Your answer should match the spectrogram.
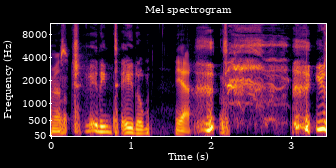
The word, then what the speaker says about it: Channing Tatum: Well, it's Chatham Tanning. Or Chatham, whatever the fuck his name is. Channing Tatum.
